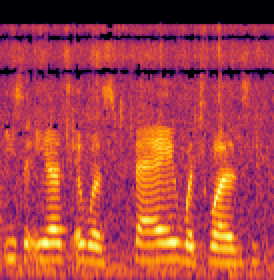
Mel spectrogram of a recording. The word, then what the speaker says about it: Isaias: That's how you pronounce it. It's not Isaias. It's Isaias.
